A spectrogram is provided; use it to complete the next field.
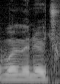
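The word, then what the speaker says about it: Weminuche: Our time here in Colorado, our time in the Wiminouche Wilderness. I hope I'm saying that right. I try to look up pronunciations. Wiminouche, not the E, so it's not Wiminouche.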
